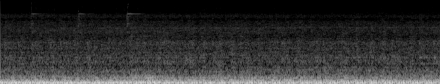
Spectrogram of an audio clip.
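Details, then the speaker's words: Classic Dodge D150 truck idling after warm-up, about to set off: a deep, steady rumble that stays fast and even with no throttle input. It is ticking over far too fast, and the owner blips the throttle to try to slow it. "as you can hear the thing's ticking over far too fast try and slow it down down by blipping the throttle for a bit"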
